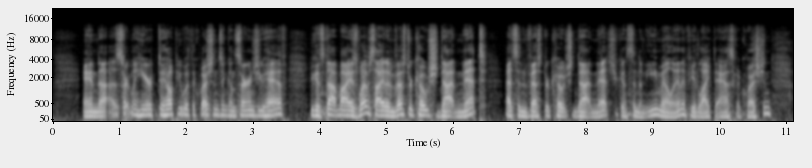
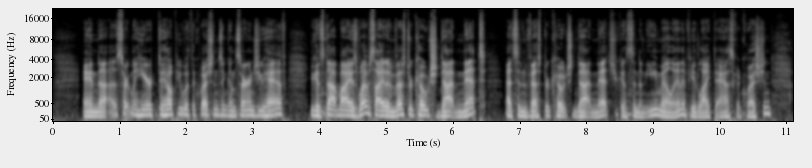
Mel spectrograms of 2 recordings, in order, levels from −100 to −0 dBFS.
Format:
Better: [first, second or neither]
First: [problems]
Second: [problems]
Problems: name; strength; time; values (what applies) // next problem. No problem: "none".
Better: second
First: garbled, watery; slightly; nothing above 11.5 kHz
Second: none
